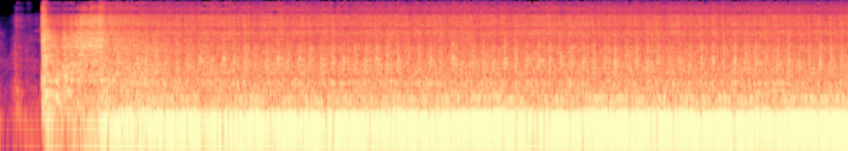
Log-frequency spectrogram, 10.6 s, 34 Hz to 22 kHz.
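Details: 1971 Mercury Comet GT V8: cranks, catches and idles with a faint regular tick at engine speed from the front of the engine, worse when cold; source not found.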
